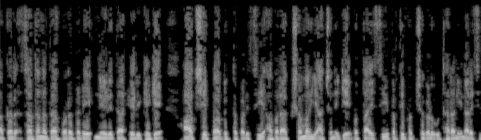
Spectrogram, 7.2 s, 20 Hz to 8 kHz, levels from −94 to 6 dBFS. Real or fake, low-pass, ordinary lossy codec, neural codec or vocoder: real; none; none; none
